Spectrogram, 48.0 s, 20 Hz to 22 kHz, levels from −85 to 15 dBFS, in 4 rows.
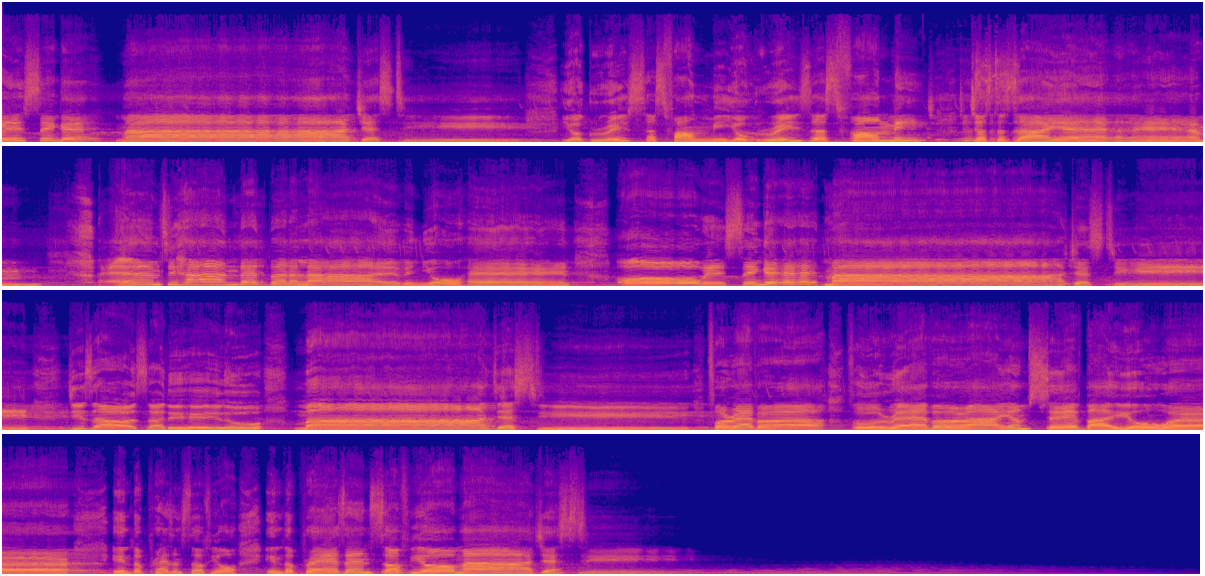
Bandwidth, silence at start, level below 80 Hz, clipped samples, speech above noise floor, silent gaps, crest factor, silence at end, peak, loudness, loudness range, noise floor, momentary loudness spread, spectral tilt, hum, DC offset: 20 kHz; 0 s; -52 dBFS; under 0.1%; 51 dB; none; 16 dB; 3.1 s; 0 dBFS; -15 LUFS; 4 LU; -66 dBFS; 11 LU; -3 dB/octave; none; under 0.1%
